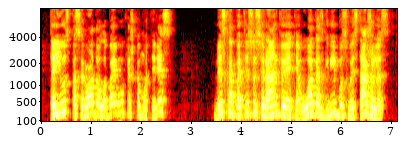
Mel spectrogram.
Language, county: Lithuanian, Marijampolė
